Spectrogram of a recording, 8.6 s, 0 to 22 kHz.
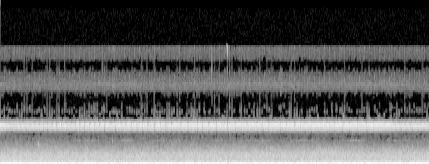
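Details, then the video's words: Crickets on a calm, clear July morning, 28 July 2020, at Humber Bay Shores, Toronto, 20ºC: an unchanging high-pitched chorus tone holds steady while a deep, rumbling background hum fills the low end. "Serene Summer Toronto Morning With Chirping Crickets"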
